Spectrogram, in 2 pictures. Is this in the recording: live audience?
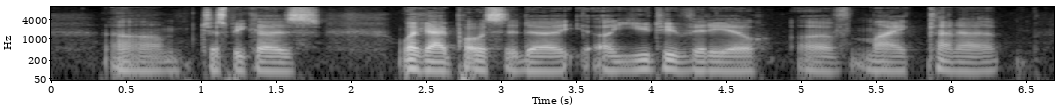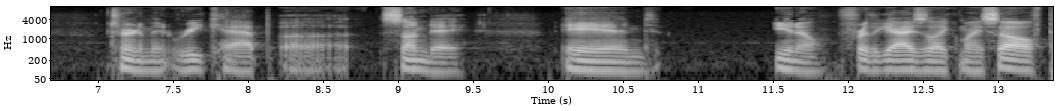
no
